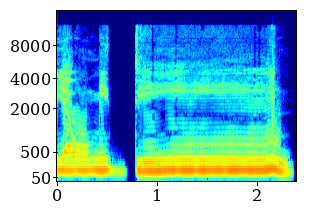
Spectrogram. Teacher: জেরের পরে সুকুনযুক্ত ইয়া হয়েছে, মাদের হরফ ১ আলিফ। কিন্তু এখানে ওয়াকফ করার কারণে আমরা এখানে ৩ আলিফ টেনে পড়ব।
